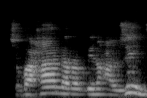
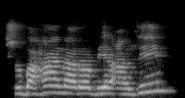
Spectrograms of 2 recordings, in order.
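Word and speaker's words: سبحان ربي العظيم: subhanallah wabihamdihi subhanallah hiladzim Subhana rabbiyal azhiim seperti itu diulang tiga kali tidak boleh bacanya begini Subhana rabbiyal adzimi tiga kali tidak boleh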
